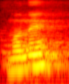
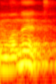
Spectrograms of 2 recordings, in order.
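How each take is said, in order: First: The final t sound is left silent. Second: The final t sound is pronounced. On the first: The speaker calls it right. "Se diría Monet. ... normalmente en francés no se pronuncia ... la última consonante" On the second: The speaker calls it wrong. "no se diría Monet"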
